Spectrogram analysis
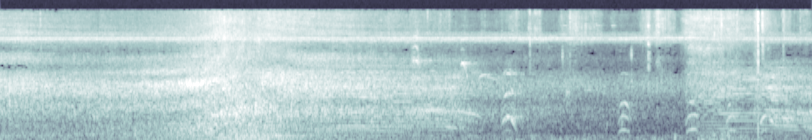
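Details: Dairy cows on a small farm while calves are separated from them: short, harmonic moos rise and fall near the end, over a broad engine-like rumble and steady background hiss.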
